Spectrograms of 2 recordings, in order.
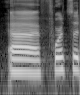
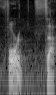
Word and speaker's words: Forza: So, yeah, that's why it's pronounced with a T. But that actually comes up Forza.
